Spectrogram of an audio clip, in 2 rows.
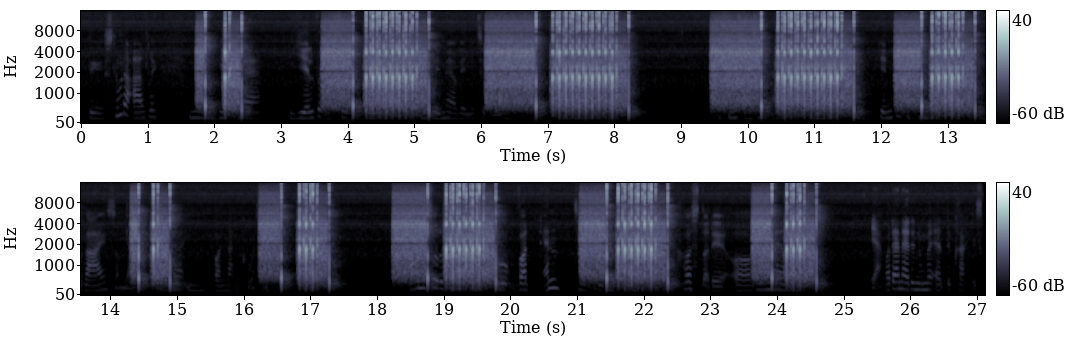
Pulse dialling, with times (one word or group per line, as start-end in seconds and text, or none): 1.7-2.4 1
3.6-5.2 8
6.1-8.2 0
9.5-11.6 0
12.2-13.4 5
14.3-14.9 1
16.2-17.3 3
18.2-19.8 6
21.1-22.4 6
23.6-24.6 3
